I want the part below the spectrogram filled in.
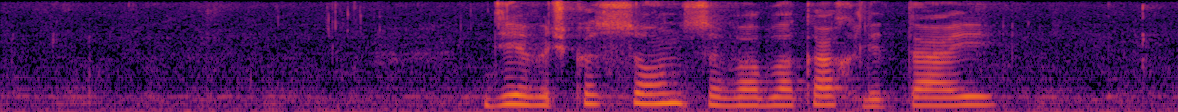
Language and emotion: Russian, positive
